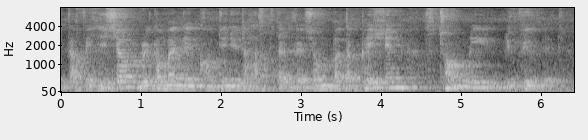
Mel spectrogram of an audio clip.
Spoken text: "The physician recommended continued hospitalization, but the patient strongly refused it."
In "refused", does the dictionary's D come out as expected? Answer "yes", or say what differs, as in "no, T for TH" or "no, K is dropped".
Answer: no, D is dropped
